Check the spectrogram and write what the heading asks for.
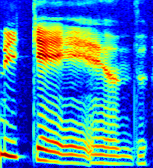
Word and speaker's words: weekend: O inglês fala weekend, né? Bem curto e rápido. O francês é bon weekend. Prolonga essa pronúncia.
